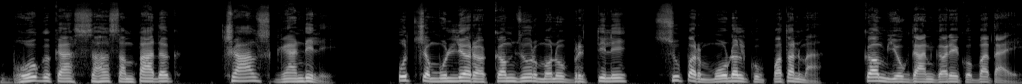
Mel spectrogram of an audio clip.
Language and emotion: Nepali, neutral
